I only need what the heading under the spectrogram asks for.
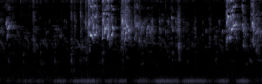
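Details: A parrot gives a cluster of scratchy, grating squawks in quick succession, then a pause, then another harsh burst. Faint chirps and a low hum fill the gaps.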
